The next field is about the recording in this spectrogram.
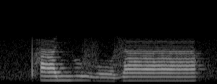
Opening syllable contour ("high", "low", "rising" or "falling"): high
